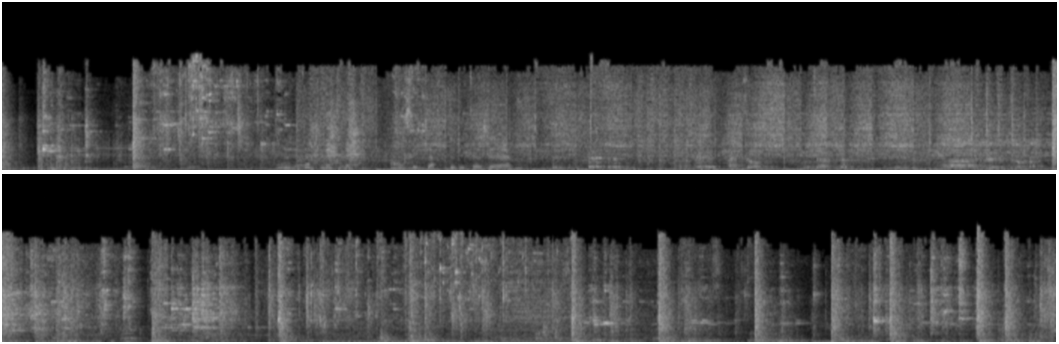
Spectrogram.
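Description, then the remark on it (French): A table set with plates and glasses, along with other furniture, is smashed with a bat and a crowbar: loud, rapid crashes and thuds with splintering and shattering glass, continuous for about twenty seconds, with a voice speaking briefly amid the din. “Vous avez explosé la table.”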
